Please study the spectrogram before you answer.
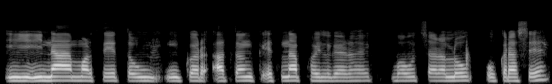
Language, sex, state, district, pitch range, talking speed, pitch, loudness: Bhojpuri, male, Bihar, Saran, 170-175 Hz, 185 wpm, 175 Hz, -18 LUFS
